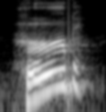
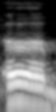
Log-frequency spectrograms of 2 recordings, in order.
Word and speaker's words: herb: Herb and herb don't sound the same. Look, her herb. Herb. So on the word herb as in the plant, you don't pronounce the H at all.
